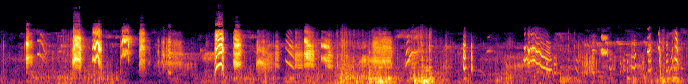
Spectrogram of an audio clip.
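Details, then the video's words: Ringneck parrot kept as a pet, giving a varied run of harsh squawks, clipped chattering notes and rising-falling whistled sounds in irregular bursts over about fourteen seconds. "Ringneck parrot"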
